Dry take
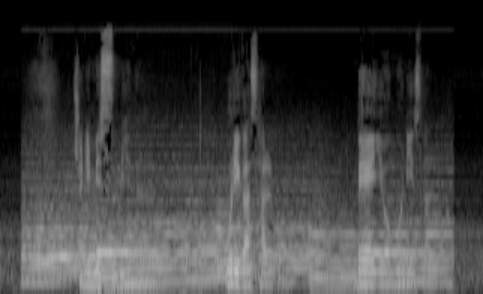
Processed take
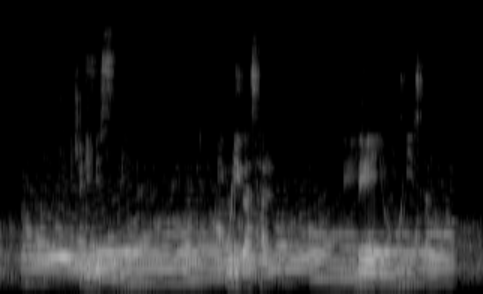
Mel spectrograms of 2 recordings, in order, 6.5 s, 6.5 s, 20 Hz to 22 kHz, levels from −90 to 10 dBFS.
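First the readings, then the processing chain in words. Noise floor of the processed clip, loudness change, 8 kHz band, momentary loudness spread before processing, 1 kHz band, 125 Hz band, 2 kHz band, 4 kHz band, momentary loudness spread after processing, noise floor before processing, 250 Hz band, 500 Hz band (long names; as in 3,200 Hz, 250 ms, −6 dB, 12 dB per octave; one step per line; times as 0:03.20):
−58 dBFS, −7.5 dB, −15.5 dB, 10 LU, −13.0 dB, −25.5 dB, −16.0 dB, below −20 dB, 13 LU, −51 dBFS, −9.0 dB, −5.0 dB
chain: spectral envelope exaggerated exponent 2
double-tracking delay 41 ms −10 dB
phase shifter 0.4 Hz, delay 3.5 ms, feedback 48%
high-pass filter 240 Hz 24 dB per octave
echo ahead of the sound 214 ms −20.5 dB
level −8.5 dB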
